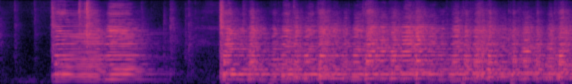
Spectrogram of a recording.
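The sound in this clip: A bellows instrument plays a tango, starting with a single sustained reedy line. A sudden, fuller texture follows as harmonies and a low bass enter, and the rhythmic, steadily loud chords carry on to the end.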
